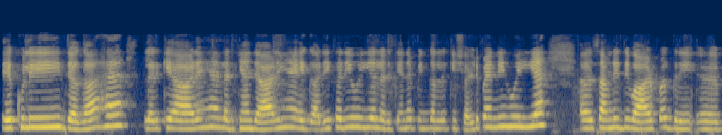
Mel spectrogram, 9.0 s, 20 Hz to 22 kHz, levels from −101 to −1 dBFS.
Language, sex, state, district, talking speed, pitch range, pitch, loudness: Hindi, female, Delhi, New Delhi, 215 wpm, 230-275 Hz, 245 Hz, -18 LUFS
